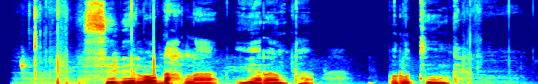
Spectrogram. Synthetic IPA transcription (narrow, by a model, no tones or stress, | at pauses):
sɪðɛːlɔːɖɑħlaː | jɐɾaːnt̪ʰɐ | b̥ɾɔt̪ʰiːŋkʰɐ̥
